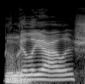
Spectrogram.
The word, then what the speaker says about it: Billie Eilish: Billie Eilish.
